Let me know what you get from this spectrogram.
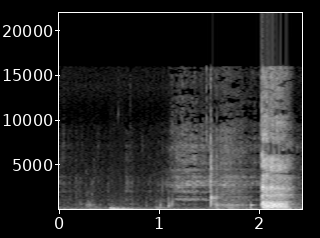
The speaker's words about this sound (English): Excuse me. See, I told you guys I'm going to have a shitty cough or a shitty voice.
